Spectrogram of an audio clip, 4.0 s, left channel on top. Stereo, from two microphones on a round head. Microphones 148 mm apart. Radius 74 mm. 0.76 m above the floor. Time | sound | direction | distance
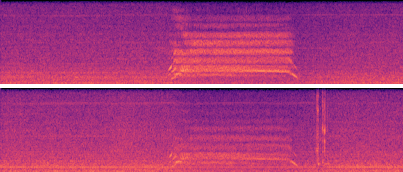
1.7 | a scream | 75° left (ahead or behind) | ?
